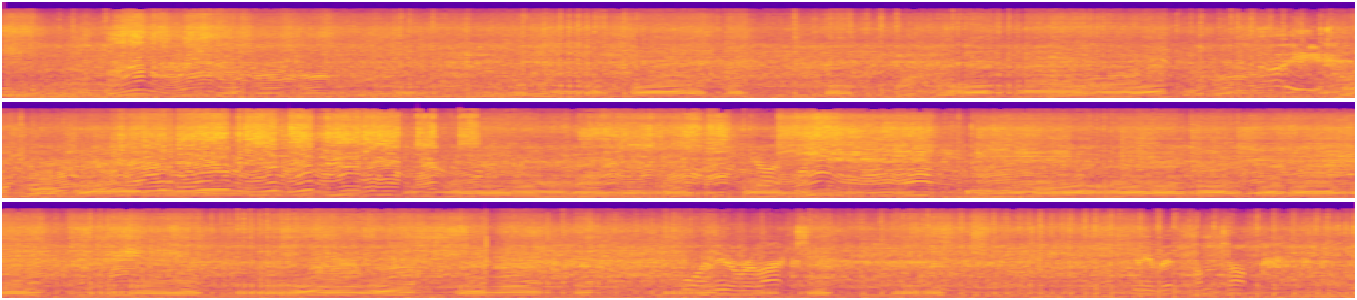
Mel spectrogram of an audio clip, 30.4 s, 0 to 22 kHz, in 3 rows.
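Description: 2017 KTM 250 EXC two-stroke dirt bike engine being ridden hard, its pitch rising and falling continually as the throttle is opened and closed.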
